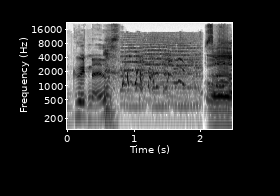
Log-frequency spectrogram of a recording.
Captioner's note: stock children laughter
